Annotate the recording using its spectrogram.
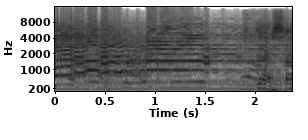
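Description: Electronic keyboard playing a mugham instrumental passage in a violin-like voice: sustained notes held over a steady low drone, falling off about a second and a half in.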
